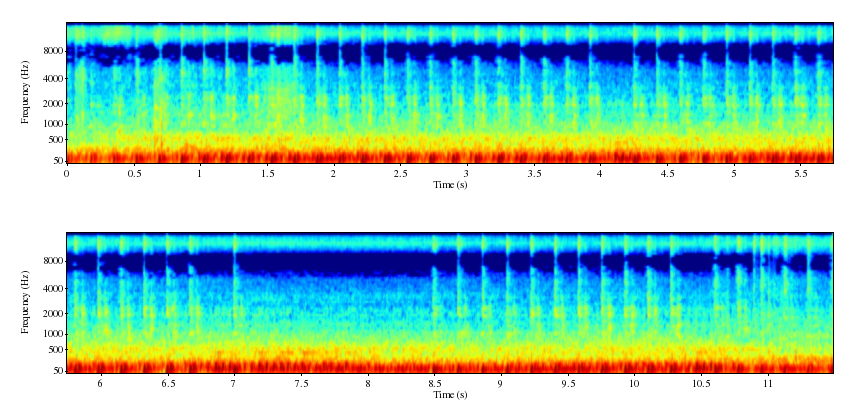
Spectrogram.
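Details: Toyota Tacoma idle after engine bay wash, worsening on the drive: uneven chuffing and shaking, about three beats a second, with dropped beats; rough idle with misfire, cause unknown.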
